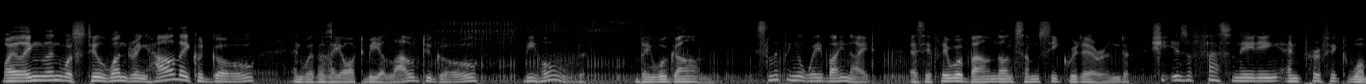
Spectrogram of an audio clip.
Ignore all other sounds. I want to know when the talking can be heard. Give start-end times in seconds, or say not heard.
0.0-13.6.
